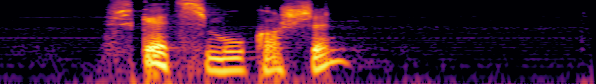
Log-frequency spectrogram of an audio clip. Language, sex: Norwegian, female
